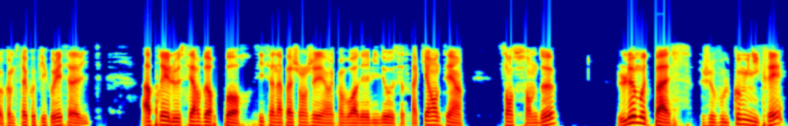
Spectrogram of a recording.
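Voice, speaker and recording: A man giving a casual, chatty software tutorial over a screen recording, full of fillers and restarts. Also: on the low side, smooth, dry recording, lo-fi sound.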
